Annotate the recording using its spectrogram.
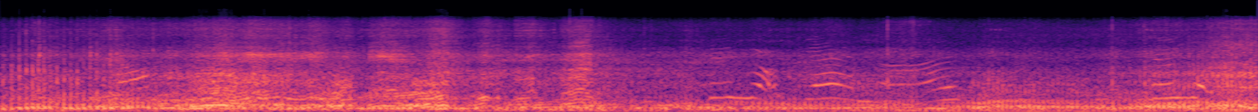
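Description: Off-road enduro motorcycles riding along a dirt track, their engines running and revving as they pass.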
